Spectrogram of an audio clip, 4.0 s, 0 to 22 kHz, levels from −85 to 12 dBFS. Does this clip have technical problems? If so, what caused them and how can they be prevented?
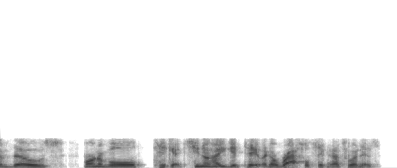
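Yes. The whole clip carries RealAudio 14.4 codec damage: the speech sits in a narrow band of roughly 200 Hz to 3.5 kHz with nothing above 3.7 kHz, and it sounds muffled and gargly, which fits the heavy quantisation of an 8 kbit/s dial-up-era stream. To prevent it, work from the original recording or re-encode with a modern wideband codec at a decent bitrate.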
